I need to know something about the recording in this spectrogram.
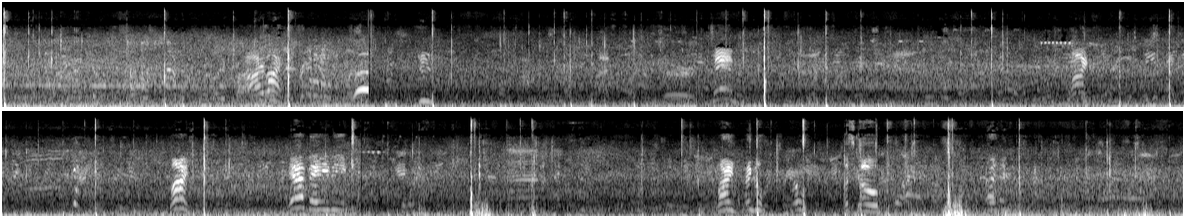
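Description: Grass volleyball rally: sharp slaps of hands and forearms on the ball as players pass, set and hit, several times over, the loudest two near the end. Players' voices call out briefly between contacts.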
